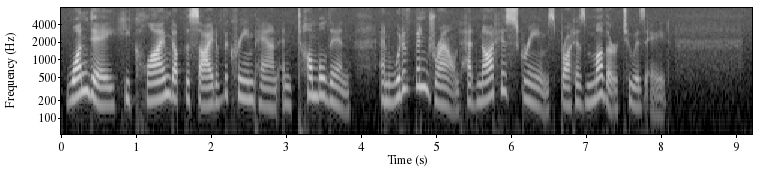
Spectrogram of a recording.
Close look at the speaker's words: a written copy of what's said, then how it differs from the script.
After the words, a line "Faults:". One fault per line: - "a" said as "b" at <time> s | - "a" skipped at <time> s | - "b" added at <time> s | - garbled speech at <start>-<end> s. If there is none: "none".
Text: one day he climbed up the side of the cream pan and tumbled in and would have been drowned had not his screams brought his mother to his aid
one day he climbed up the side of the cream pan and tumbled in and would have been drowned had not his screams brought his mother to his aid
Faults:
none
